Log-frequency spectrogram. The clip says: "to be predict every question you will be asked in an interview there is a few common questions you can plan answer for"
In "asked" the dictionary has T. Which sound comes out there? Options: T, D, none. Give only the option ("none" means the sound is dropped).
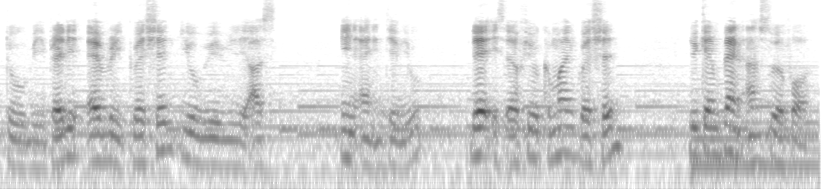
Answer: none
